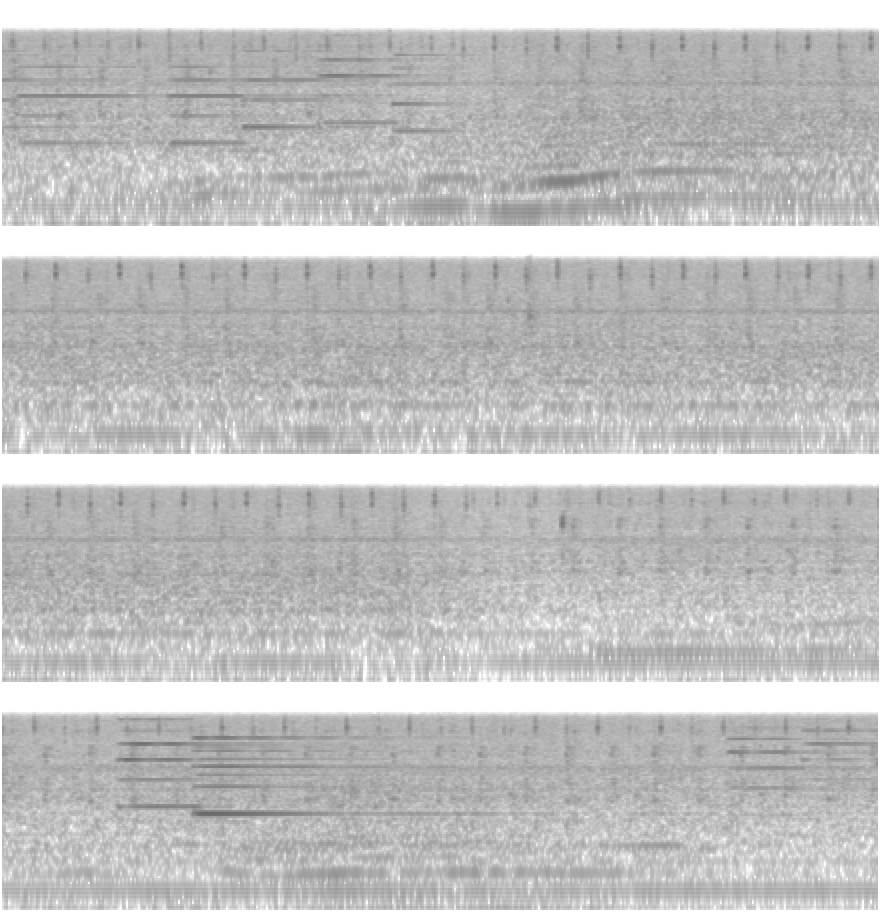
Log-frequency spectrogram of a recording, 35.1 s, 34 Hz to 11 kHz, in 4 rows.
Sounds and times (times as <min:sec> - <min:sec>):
Tick-tock: 0:00.0 - 0:35.0.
